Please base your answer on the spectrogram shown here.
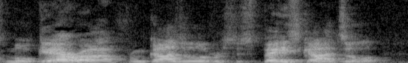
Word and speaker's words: Mogera: a lot of people may recognize MRA or pronounce mogera from Godzilla versus Space Godzilla so this is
